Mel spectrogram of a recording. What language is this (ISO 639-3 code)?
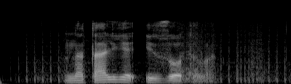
rus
